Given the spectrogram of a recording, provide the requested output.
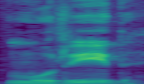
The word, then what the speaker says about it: مُرِید: پر بیعت کرنے والا، اور یہ صحیح تلفظ اس کا مرید ہے، میم پہ پیش اور را کے نیچے زیر۔ علامہ اقبال رحمہ اللہ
